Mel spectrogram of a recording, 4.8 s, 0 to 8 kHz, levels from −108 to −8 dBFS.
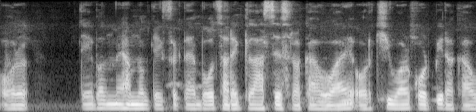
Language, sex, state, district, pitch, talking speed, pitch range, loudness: Hindi, male, Meghalaya, West Garo Hills, 100 Hz, 275 wpm, 95-105 Hz, -19 LUFS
